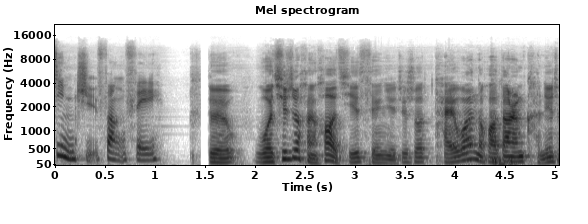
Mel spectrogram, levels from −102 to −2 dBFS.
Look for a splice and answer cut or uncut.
cut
